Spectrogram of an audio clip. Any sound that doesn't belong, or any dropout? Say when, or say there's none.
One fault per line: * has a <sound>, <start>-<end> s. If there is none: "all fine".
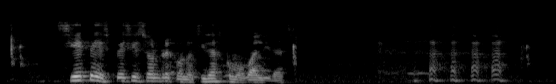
* has a laugh, 3.6-5.2 s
